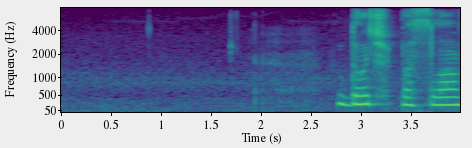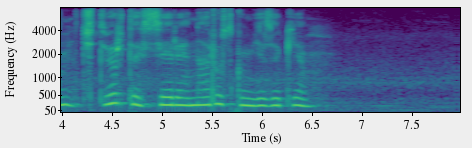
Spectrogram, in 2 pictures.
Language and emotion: Russian, neutral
